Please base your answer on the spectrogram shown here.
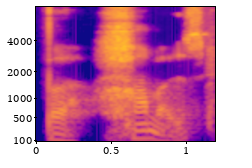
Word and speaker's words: Bahamas: Pronunciation, Bahamas. Use the sound like hello and house.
